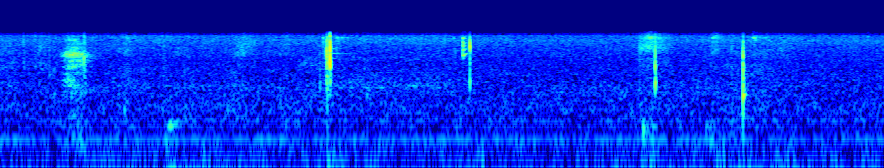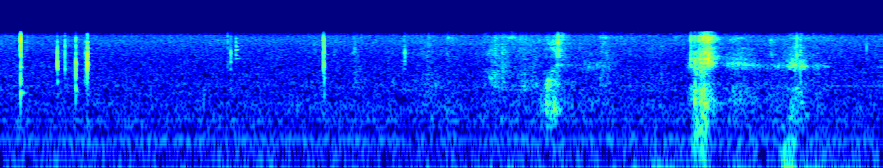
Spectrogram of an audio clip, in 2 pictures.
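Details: Pomeranian dog named Finn, indoors in a small room, sniffing in short breathy bursts spaced irregularly across the recording, with sharp scattered clicks and a steady low hum.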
